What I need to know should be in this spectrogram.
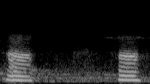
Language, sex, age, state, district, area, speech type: Gujarati, female, 18-30, Gujarat, Amreli, rural, conversation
